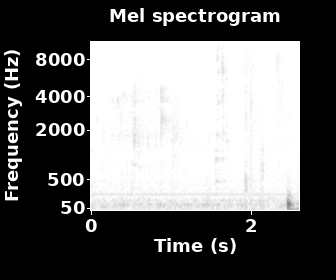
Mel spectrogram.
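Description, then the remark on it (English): Someone takes a swig of water: quiet wet mouth and lip sounds, then two soft, heavier gulps at the end. No one speaks. “Sorry, I had to get a swig of water.”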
